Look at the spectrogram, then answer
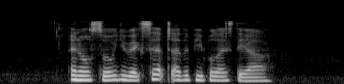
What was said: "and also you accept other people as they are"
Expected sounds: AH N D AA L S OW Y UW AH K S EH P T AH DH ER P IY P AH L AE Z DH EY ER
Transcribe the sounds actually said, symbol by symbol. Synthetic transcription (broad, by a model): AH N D AA L S OW Y UW AH K S EH P T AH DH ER P IY P AH L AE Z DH EY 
